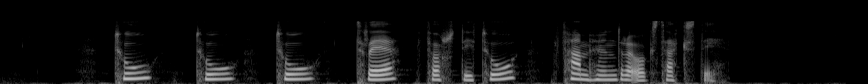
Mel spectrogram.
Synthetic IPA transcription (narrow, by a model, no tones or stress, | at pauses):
t̪ʰuː | t̪ʰuː | t̪ʰuː | t̪ʰɾeː | fœɾt̪ɪt̪ʰuː | fæmhʉnd̪ɾəʔoːɡsɛkst̪ɪ̰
